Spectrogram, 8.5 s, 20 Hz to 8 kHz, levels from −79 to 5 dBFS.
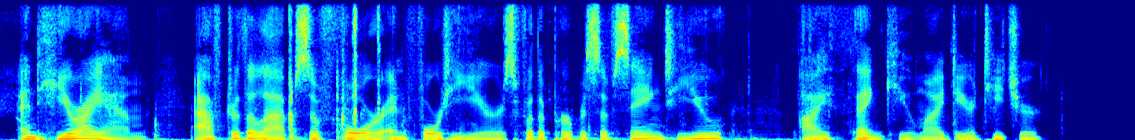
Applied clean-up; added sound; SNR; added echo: neural mask model Resemble Enhance denoiser.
